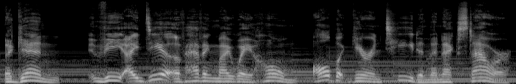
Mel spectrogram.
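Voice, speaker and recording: A man reading a visual novel aloud in the first person, in an expressive, nervous way. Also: medium pitch, measured pace. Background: background music.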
